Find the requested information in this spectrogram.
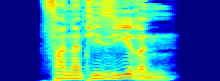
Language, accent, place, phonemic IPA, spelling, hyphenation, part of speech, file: German, Germany, Berlin, /fanatiˈziːʁən/, fanatisieren, fa‧na‧ti‧sie‧ren, verb, De-fanatisieren.ogg
- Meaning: to fanaticize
